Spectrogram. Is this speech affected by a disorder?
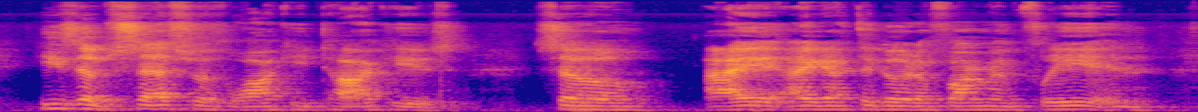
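Yes: mild cerebral palsy; mild, from birth; slight speech slur.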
